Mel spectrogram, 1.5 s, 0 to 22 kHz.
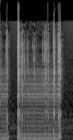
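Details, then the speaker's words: Graetz Polka 1113E German antique tube radio under troubleshooting: plucked guitar notes play back clean and full, no hum, crackle or distortion; audio amplifier working fine. "well, that sounds like the amplifier is working fine."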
